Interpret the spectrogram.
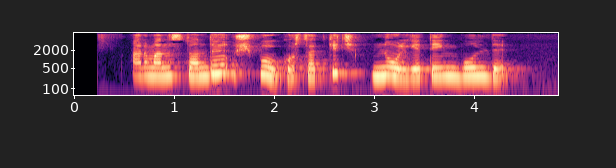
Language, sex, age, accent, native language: Uzbek, female, 18-24, Toshkent viloyati, Uzbek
